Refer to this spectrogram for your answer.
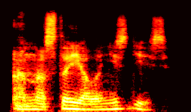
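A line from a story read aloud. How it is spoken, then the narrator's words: Hoarse rasp. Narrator (Russian): прохрипел Кразия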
